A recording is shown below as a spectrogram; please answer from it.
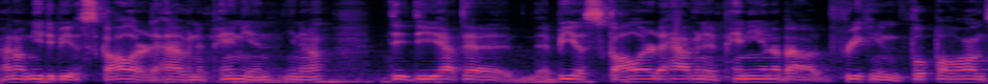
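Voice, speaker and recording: A man's voice: medium pitch, fairly bright tone, slight background noise. A man talking alone on his sports podcast in a loose, off-the-cuff way. He rambles, stumbles over his words and restarts his sentences often. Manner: rambling, full of restarts and fillers. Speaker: podcast host. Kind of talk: casual solo podcast chat.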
